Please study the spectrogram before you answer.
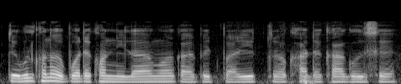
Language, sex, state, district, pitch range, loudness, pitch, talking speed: Assamese, male, Assam, Sonitpur, 120-130 Hz, -17 LUFS, 125 Hz, 165 wpm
